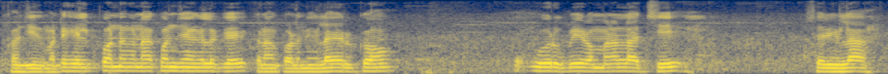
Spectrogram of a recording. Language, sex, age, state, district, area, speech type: Tamil, male, 30-45, Tamil Nadu, Dharmapuri, rural, spontaneous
